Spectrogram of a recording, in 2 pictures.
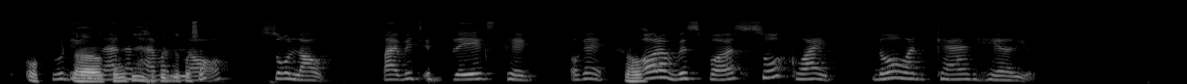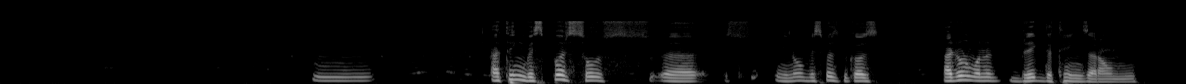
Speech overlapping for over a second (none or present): present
